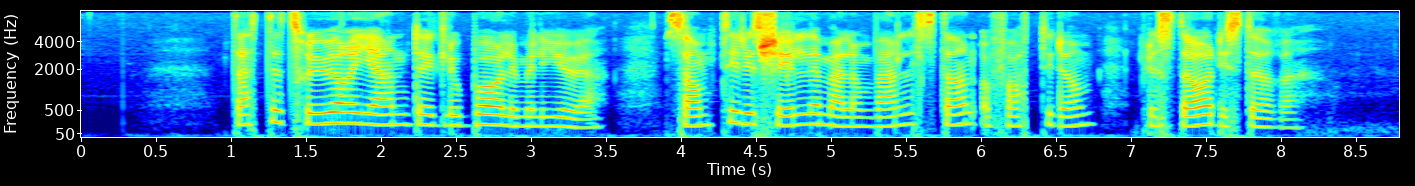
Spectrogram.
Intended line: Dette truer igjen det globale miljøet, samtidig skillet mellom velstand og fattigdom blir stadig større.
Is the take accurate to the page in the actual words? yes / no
yes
